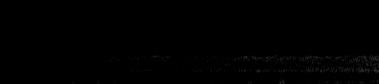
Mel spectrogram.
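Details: Large raft of Snow Geese on Cayuga Lake between Romulus and Aurora, New York, in December 2023; a faint, distant chorus of many overlapping honking calls that grows steadily louder, with low rumbling noise underneath.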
